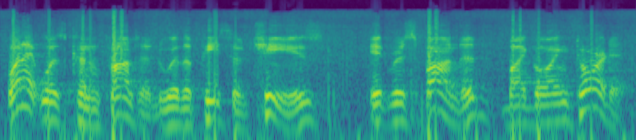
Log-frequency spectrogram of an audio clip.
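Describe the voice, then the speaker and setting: An actor playing a patient, middle-aged male teacher, explaining calmly in a 1950s educational film. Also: medium pitch. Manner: calm, measured explaining. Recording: muffled old film soundtrack with hiss.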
